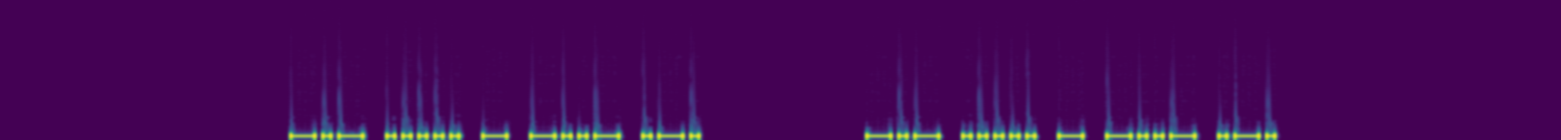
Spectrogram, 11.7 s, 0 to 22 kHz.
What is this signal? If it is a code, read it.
Morse code, heard as a keyed tone, about 20 wpm, 700 Hz. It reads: K5TXR K5TXR
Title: USA Call Signs - 5 Characters - Repeated 2x - 20wpm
